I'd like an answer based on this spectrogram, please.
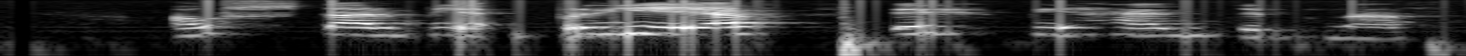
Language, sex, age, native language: Icelandic, female, 40-49, Icelandic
